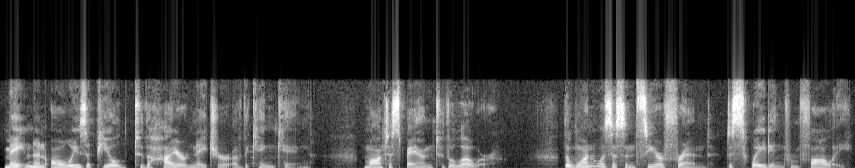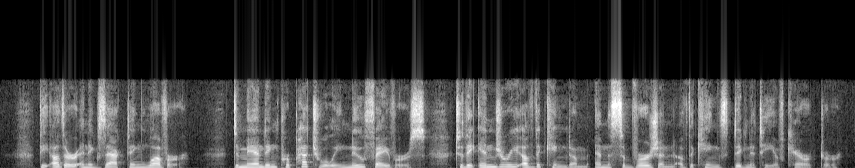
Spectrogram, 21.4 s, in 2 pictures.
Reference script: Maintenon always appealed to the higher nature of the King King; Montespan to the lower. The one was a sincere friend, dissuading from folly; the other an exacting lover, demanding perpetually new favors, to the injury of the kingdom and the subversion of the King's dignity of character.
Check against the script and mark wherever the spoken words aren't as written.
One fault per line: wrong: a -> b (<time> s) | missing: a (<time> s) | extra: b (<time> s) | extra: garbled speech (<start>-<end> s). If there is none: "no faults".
no faults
